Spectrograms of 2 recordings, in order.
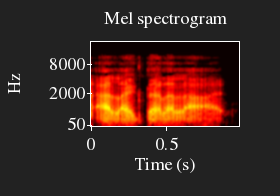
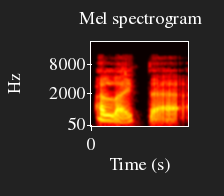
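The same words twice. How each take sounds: First: Breathy delighted whisper; hushed, pleased whisper. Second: Said in the usual way. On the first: Real, not acted. Whispered repeat of own reaction.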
